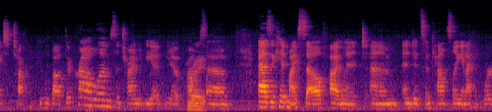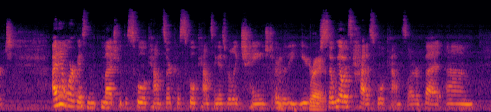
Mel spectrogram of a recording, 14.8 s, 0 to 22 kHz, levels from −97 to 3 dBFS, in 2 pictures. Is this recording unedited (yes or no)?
no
